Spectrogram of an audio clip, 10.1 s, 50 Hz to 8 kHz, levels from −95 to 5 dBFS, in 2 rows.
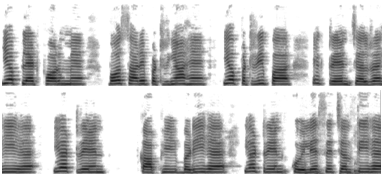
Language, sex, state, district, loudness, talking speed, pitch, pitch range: Hindi, female, Bihar, Saran, -16 LUFS, 155 wpm, 275 Hz, 270-290 Hz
